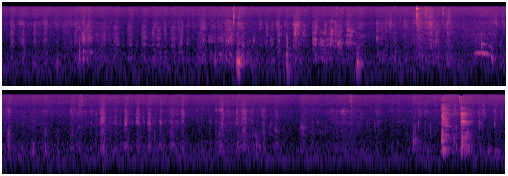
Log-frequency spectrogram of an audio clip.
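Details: Dog panting indoors, two dogs named Hammond and Whaley described as best friends; quick rhythmic breathy pants through most of the stretch, with a few louder huffs and soft whimpering noises, faint speech in the background.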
